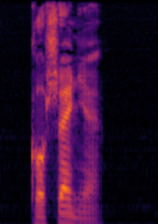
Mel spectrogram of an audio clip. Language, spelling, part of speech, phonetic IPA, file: Polish, koszenie, noun, [kɔˈʃɛ̃ɲɛ], Pl-koszenie.ogg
